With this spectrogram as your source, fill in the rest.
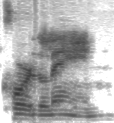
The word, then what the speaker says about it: Coeur d'Alene: Coeur d'Alene Lake is where my office is at, pronounced Coeur d'Alene.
